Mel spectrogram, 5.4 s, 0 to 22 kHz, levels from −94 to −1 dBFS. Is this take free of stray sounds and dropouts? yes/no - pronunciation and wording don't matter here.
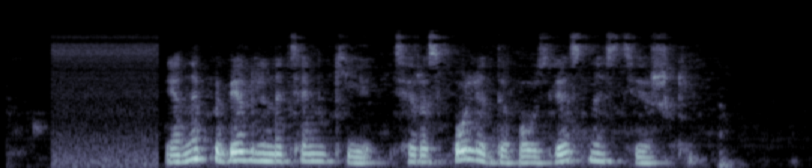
yes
